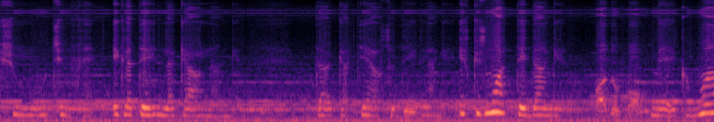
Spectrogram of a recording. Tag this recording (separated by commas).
Speech, Music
